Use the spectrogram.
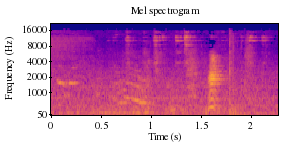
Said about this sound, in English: Our dogs are playing. If you hear that noise, no one's getting hurt. We're keeping an eye on them.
